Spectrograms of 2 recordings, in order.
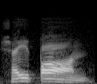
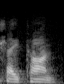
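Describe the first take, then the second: First: The 't' sound is heavy and throaty. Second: The 't' sound is plain and light. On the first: "باید این بارو درشت و پر از گلو بگیم" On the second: "ما در فارسی تای دسته دارم تی نقطه دار تلفظ میکنیم"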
